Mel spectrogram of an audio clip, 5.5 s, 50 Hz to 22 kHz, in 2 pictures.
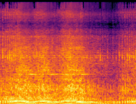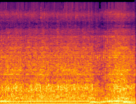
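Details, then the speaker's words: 70cc Chinese quad brought back to life: small engine popping along with a raspy, hollow intake roar that swells and dips with throttle, louder from the carburetor than the exhaust; loud intake noise. "Alright, so what do we think about sound? I feel like you can hear more sound coming through the carburetor than the exhaust."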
